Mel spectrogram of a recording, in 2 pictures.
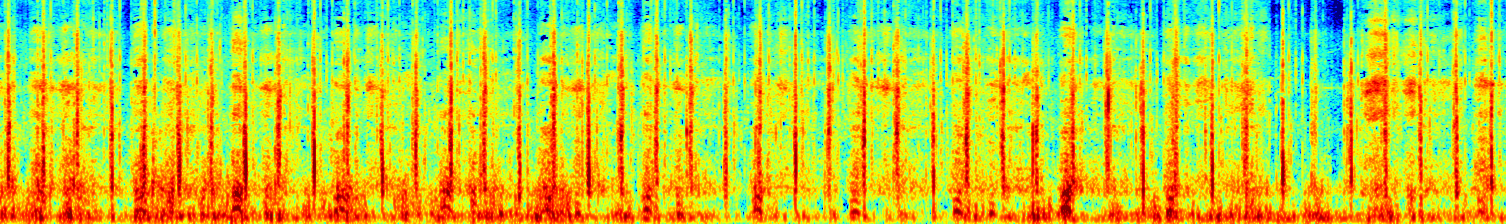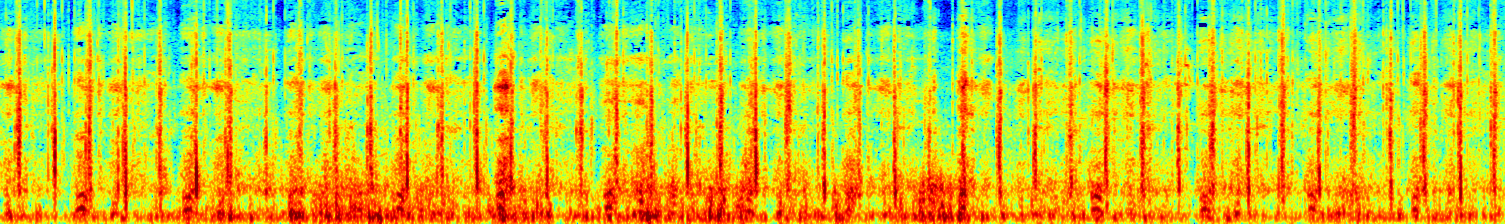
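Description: A runner's sandals striking a dirt road in a quick, even rhythm of about three footfalls a second.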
